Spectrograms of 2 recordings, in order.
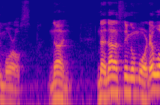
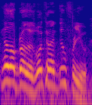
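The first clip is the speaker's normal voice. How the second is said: mock friendly greeting; 8 semitones higher than usual. Store owner greeting the three armed men, fake friendly. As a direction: greet them sweetly while gripping the gun.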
